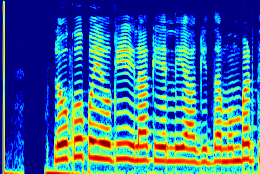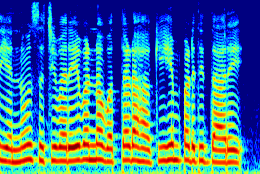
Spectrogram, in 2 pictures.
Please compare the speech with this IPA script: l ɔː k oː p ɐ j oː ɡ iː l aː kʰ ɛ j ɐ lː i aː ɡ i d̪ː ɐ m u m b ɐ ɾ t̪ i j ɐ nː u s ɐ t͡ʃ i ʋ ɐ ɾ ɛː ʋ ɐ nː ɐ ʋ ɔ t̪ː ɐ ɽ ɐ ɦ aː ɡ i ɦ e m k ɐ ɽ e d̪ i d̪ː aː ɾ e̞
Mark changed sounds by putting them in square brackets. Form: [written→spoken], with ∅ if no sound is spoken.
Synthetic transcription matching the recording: l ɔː k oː p ɐ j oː ɡ iː l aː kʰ ɛ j ɐ lː i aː ɡ i d̪ː ɐ m u m b ɐ ɾ t̪ i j ɐ nː u s ɐ t͡ʃ i ʋ ɐ ɾ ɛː ʋ ɐ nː ɐ ʋ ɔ t̪ː ɐ ɽ ɐ ɦ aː [ɡ→k] i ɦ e m [k→p] ɐ ɽ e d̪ i d̪ː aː ɾ e̞

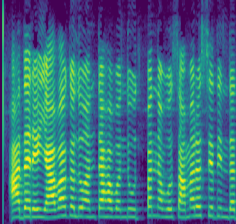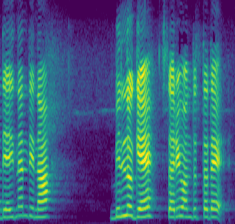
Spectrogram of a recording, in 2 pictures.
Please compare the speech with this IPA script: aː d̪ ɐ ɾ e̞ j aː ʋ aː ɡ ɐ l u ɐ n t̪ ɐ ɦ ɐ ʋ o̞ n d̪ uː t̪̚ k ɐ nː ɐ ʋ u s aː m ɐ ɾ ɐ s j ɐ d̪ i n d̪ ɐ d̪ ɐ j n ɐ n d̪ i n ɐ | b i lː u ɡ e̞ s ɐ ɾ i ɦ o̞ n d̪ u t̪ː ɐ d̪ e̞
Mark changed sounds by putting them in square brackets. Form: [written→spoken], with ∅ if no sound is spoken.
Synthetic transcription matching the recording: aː d̪ ɐ ɾ e̞ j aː ʋ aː ɡ ɐ l u ɐ n t̪ ɐ ɦ ɐ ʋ o̞ n d̪ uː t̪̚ [k→p] ɐ nː ɐ ʋ u s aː m ɐ ɾ ɐ s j ɐ d̪ i n d̪ ɐ d̪ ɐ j n ɐ n d̪ i n ɐ | b i lː u ɡ e̞ s ɐ ɾ i ɦ o̞ n d̪ u t̪ː ɐ d̪ e̞

